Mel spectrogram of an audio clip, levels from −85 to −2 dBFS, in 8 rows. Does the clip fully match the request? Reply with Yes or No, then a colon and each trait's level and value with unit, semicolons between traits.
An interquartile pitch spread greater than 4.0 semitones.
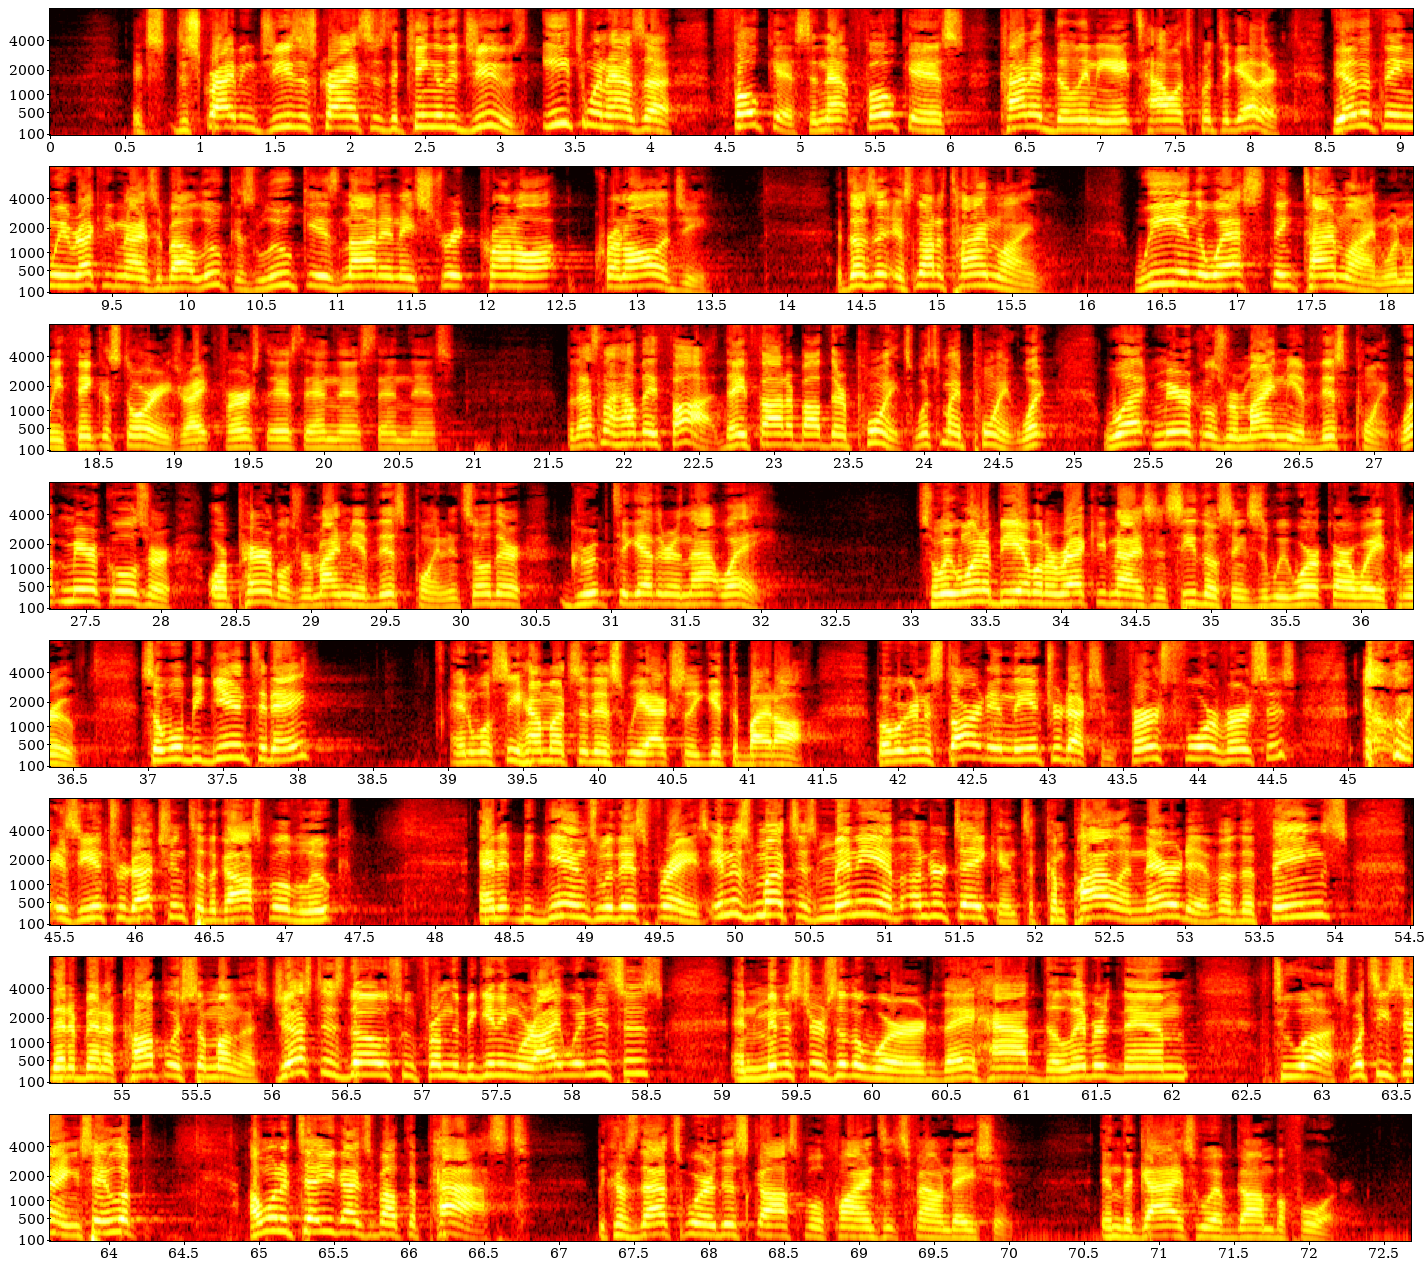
Yes: average, 4.6 semitones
